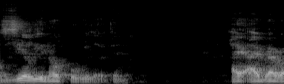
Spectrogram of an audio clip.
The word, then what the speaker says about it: Zelienople: There's a place called Zelienople we lived in. I remember I was pronouncing it Zelia Nipple.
